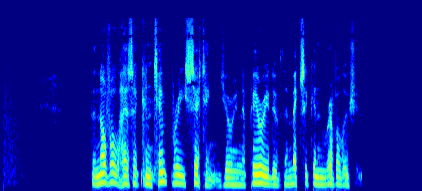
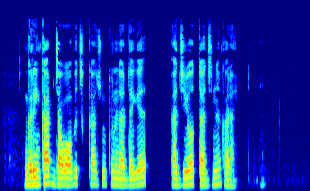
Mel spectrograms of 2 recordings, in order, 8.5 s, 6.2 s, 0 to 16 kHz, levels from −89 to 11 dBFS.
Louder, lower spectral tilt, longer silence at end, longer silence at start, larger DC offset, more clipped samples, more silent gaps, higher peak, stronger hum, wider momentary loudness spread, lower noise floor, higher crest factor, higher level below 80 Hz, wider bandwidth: second, -32 LUFS vs -21 LUFS; about the same, -6 dB/octave vs -5.5 dB/octave; second, 1.35 s vs 1.5 s; first, 1.85 s vs 0.5 s; neither; neither; neither; second, -16 dBFS vs -2 dBFS; neither; about the same, 13 LU vs 11 LU; first, under -90 dBFS vs -77 dBFS; about the same, 18 dB vs 20 dB; second, -76 dBFS vs -70 dBFS; about the same, 11.5 kHz vs 11 kHz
